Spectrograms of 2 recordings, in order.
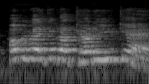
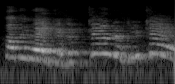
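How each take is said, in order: First: It is said in a normal voice. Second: It is said in a put-on elf voice.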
